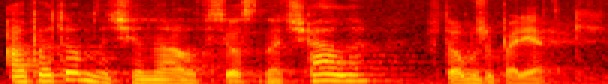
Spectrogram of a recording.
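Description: A man's voice: medium pitch, wildly swooping pitch, a little fast, gravelly, bright, forceful tone, a little hiss or hum. A man narrating a literary radio drama as storyteller.

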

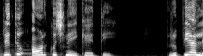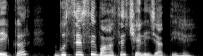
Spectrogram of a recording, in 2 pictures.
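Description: A woman's voice: on the high side, sing-song, measured pace, warm tone, dry recording, studio quality, faint music behind. A woman narrator delivering scripted narration for a moral story.

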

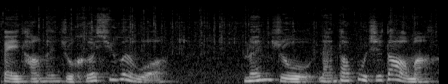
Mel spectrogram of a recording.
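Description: An actor playing a frank, deferential physician in a period audio drama, speaking formally and in measured phrases. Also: male voice, on the high side, sing-song, slight background noise. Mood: grave. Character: frank, deferential male physician of ancient China.

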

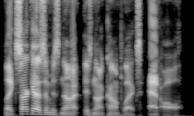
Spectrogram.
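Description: A man in his thirties with a deep voice, ranting casually and profanely into a handheld mic held close, full of opinions. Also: sing-song, moderate pace, pushed and bright, dry recording. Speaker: gamer vlogger. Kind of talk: casual, ranting monologue to camera. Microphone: handheld microphone held close to the mouth.

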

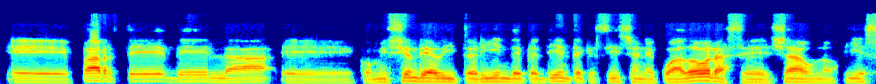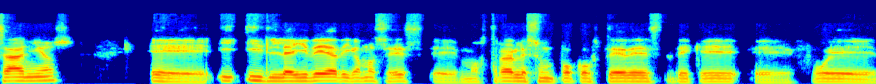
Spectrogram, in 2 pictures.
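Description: An Argentine man in his forties speaks through a headset on a video call, calm and measured, often pausing on fillers. The sound is dry and a little dull, with no room echo. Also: fairly low pitch. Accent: Argentine Spanish. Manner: measured, with frequent filler "este". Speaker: invited speaker, lawyer. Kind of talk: presentation at an online panel. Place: home office with bookshelves.

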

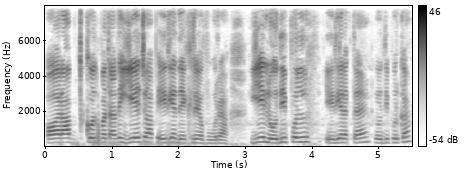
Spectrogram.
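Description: A woman's voice: on the high side, steady tone, normal speed. A young woman vlogging outdoors, chatting straight to her viewers as she walks along a railway bridge, recorded on a handheld phone. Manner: chatty, talks straight to viewers while walking. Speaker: travel vlogger. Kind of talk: casual vlog narration. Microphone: handheld phone at arm's length. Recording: loud wind noise outdoors. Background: strong wind noise.

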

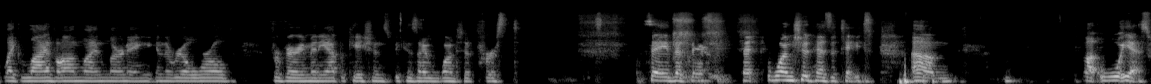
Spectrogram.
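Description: A woman's voice: deep voice, fairly bright tone. Woman, economist on a panel, thoughtful, hedging, video call. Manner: thoughtful, hedging, self-aware. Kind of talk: panel discussion.

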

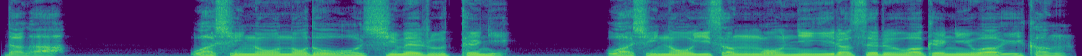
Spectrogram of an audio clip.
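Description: Male reader as imperious old invalid man, slow halting speech, flat tone, dry close sound, audiobook drama. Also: mid-range voice, gravelly, dry recording. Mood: grave, weary. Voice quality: flat, toneless delivery. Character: frail paralysed rich old man, stubborn and imperious. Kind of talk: dramatic audiobook character reading.

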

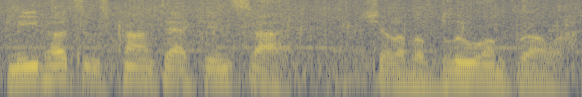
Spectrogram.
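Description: An actor playing a gruff, seasoned intelligence operative in a video game, terse, controlled and commanding. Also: male voice, on the low side, expressive, a little fast, very noisy, lightly acted. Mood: watchful. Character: gruff, seasoned male American intelligence operative leading a mission. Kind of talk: video game cinematic acting.

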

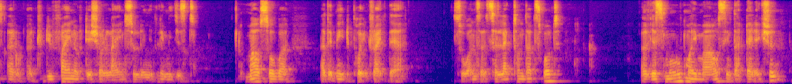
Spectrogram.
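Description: A man giving a methodical, step-by-step software tutorial over a screen recording, often restarting his phrases. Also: low voice. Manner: methodical step-by-step narration with frequent restarts and fillers.

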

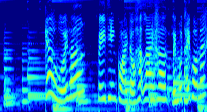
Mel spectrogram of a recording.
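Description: A cocky young lady thief, acted by a woman for a visual novel, speaking high in Hong Kong Cantonese. She teases and plays the villain with theatrical flair, over soft background music. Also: normal speed. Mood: teasing. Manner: playful, theatrical, mock-villainous. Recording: game voice track over music.

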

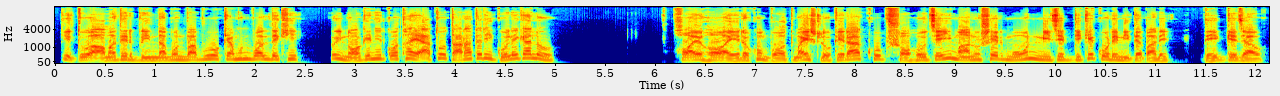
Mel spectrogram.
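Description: Man acting a higher-voiced worried villager. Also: a little mellow, dry recording, clean studio sound, natural voice. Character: worried plain-spoken village farmer men. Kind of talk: Bengali cartoon dialogue.

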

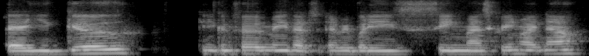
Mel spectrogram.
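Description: A man's voice: mid-range voice, flat delivery, normal speed. A man, a PhD student, giving an academic talk on a video call, often restarting his phrases. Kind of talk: academic presentation. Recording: distant, dull video call audio.

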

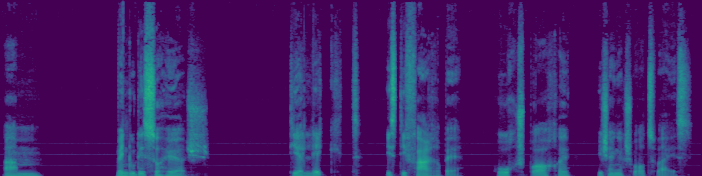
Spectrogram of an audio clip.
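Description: A man hosting a radio talk show with a mellow, dark tone. He leads the chat with easy questions and tag words. The sound is close and dry, without room echo. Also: deep voice, slow, long pauses. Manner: conversational, asks many questions, tag words. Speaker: radio host. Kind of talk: radio interview.

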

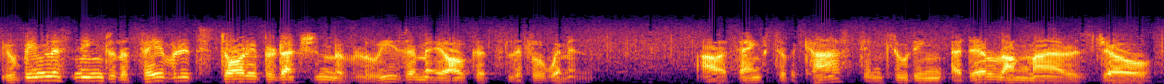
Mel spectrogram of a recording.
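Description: A man's voice: sits low, sharp tone. A man hosting as announcer in a formal, polished 1940s radio style. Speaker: announcer and host. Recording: muffled 1940s radio recording, hiss.

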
